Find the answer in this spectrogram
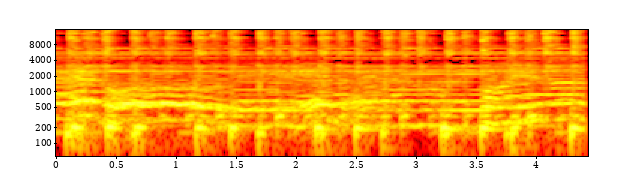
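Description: Rajasthani devotional bhajan sung live by a man's voice with harmonium, over the drone of a strummed tandura (long-necked lute) plucked about four times a second, with a rhythmic metallic jingle.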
